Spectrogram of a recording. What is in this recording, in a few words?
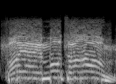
voice message fire in tank, crew tanks german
